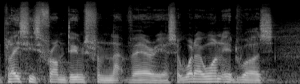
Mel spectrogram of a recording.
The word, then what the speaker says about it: Latveria: Latveria, yeah.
